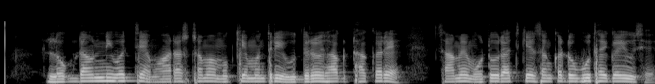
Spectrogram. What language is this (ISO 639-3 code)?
guj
